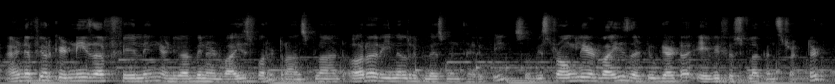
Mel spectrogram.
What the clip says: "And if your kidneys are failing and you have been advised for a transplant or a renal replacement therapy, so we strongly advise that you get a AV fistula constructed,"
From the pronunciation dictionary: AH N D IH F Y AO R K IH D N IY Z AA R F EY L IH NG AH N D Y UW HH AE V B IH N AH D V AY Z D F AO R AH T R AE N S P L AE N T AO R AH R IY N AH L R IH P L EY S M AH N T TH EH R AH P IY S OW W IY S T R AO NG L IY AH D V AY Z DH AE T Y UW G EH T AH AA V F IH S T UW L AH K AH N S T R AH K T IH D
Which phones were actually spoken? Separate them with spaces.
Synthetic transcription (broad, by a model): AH N D IH F Y AO R K IH D N IY Z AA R F EY L IH NG AH N D Y UW HH AE V B IH N AH D V AY Z D F AO R AH T R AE N S P L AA N T AO R AH R IY N AH L R IH P L EY S M AH N T T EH R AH P IY S OW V IY S T R AO NG L IY AH D V AY Z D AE T Y UW G EH T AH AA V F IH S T L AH K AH N S T R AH K T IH D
